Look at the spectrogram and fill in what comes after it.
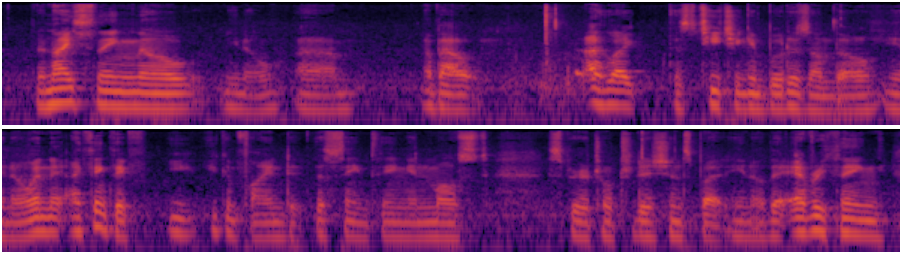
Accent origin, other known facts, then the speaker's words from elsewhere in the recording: United States; I was born here in America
